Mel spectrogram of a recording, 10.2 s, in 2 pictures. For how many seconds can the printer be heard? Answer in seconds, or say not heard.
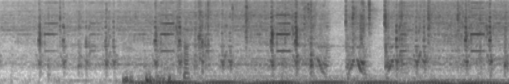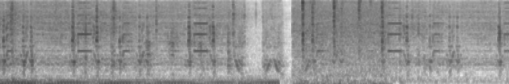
10 s.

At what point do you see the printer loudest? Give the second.
3 s.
